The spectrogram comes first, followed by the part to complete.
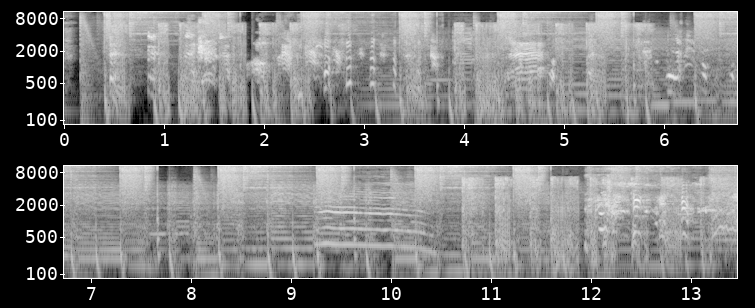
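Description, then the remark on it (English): Sputtering fart noises made with the mouth, a string of quick buzzing bursts over loud, busy background music that plays throughout. “Every time when I think it's going to end, and then he starts making the fart noises.”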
